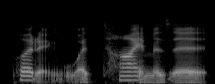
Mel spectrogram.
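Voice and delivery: very low, slow, soft sleepy voice; just woken, rumble it drowsily; morning voice. Acted. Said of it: "You never heard his morning voice before".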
